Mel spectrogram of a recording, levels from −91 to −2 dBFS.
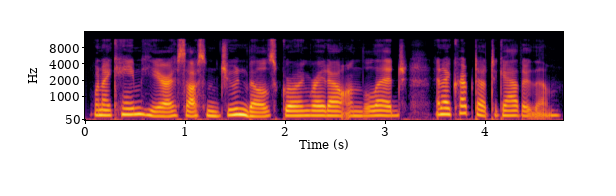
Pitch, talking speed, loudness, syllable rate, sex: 205 Hz, 265 wpm, -17 LUFS, 6.1 syllables/s, female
